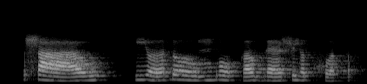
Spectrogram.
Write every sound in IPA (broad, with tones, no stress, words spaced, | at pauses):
ʂaː˧˩˧u̯ | jəː˧˩˧ ɗɤː˧˩u̯ mbo˧˩kɐ˩˧˩u̯ɡɛː˧˩˧ʂ jə˧˩˧kχʷɐ˩k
